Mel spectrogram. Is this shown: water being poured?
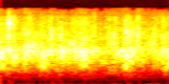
no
